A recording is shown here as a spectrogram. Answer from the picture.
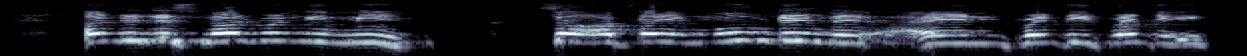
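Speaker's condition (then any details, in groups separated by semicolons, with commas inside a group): Cerebral palsy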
